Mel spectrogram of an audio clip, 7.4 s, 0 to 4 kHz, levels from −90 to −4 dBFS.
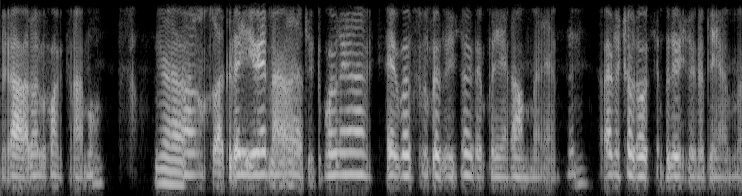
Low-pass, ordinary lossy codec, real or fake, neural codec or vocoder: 3.6 kHz; Opus, 24 kbps; fake; autoencoder, 44.1 kHz, a latent of 192 numbers a frame, MeloTTS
